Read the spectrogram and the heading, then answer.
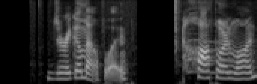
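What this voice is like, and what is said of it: Usual voice. Nothing is said of it.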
